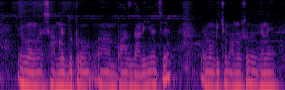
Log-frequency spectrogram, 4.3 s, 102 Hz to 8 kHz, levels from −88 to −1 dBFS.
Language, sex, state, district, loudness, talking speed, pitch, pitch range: Bengali, male, West Bengal, Dakshin Dinajpur, -45 LUFS, 170 wpm, 120 Hz, 120-130 Hz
